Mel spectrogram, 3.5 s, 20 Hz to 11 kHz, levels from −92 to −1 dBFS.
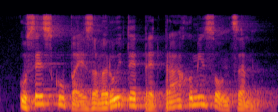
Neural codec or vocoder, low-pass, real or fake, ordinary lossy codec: none; 7.2 kHz; real; none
